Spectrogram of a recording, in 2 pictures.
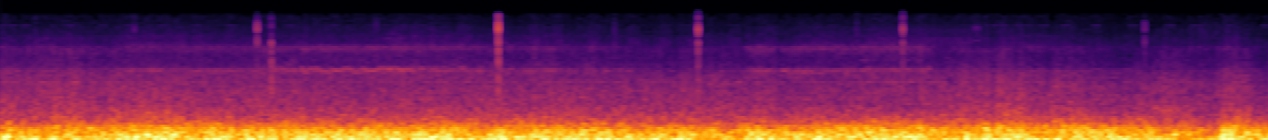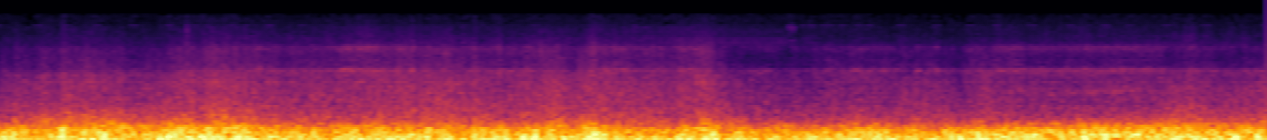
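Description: Strong wind roars and buffets loudly against a microphone.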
